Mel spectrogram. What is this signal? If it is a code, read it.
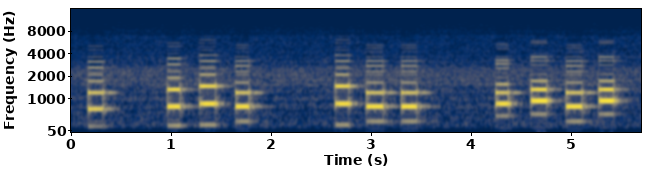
DTMF, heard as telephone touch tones, dialled by hand, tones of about 150 ms, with room echo. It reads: 1 594 944 7040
